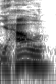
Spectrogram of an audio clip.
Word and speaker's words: Yahawah: in jerusalem the lord yahweh shall uh the lord allah also shall serve the tense i'm sorry i hate saying his name wrong the lord yahuwah also shall save the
